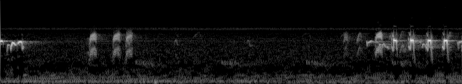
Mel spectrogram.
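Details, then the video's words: Sooty-headed bulbul in full vigorous song that riles other bulbuls: a short slurred note, a gap, three clipped chirps, a long pause, then a rapid run of sharp repeated notes near the end. "SUARA BURUNG KUTILANG GACOR INI BIKIN EMOSI BURUNG KUTILANG LAIN"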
